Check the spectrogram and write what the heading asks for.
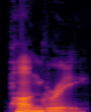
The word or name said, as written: hungry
